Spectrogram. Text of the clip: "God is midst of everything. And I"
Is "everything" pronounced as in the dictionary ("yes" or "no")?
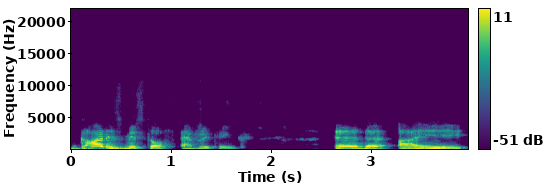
no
